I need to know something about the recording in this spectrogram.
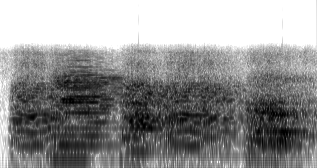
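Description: Bedient tracker pipe organ playing with its bombarde reed stop: three loud, long held chords one after another, with a rich buzzy reed tone.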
